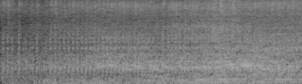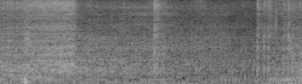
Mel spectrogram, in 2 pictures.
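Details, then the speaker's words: Kawasaki Ninja two-stroke ridden at night after replacing the battery: raspy revs climb and fall cleanly with strong pull, no misfire or hesitation; sound back to normal, response good. "Suaranya juga saya ngerasa udah kembali normal cuy. Suaranya udah kembali normal, udah mantap jiwa lah."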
